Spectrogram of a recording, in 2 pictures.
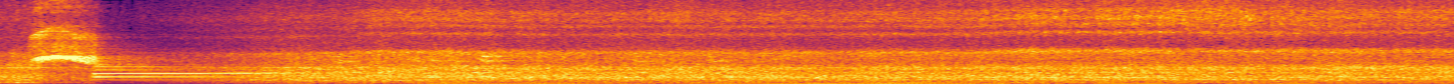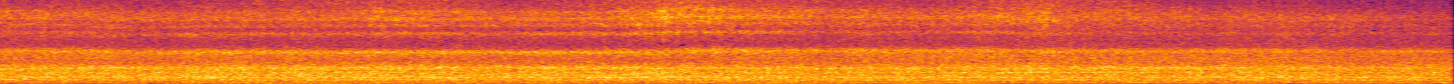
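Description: A train in a station: a short high tone with ringing tones that die away in the first few seconds, then the steady rumble and hiss of the train, with a deeper hum swelling twice.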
